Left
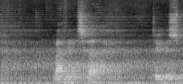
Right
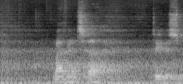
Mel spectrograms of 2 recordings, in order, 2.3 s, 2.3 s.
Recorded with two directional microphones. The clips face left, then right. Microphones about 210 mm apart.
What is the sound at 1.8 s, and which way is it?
Speech, 5° right (ahead or behind).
